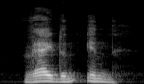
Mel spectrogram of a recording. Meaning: inflection of inwijden: 1. plural present indicative 2. plural present subjunctive
- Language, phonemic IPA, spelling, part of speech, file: Dutch, /ˈwɛidə(n) ˈɪn/, wijden in, verb, Nl-wijden in.ogg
